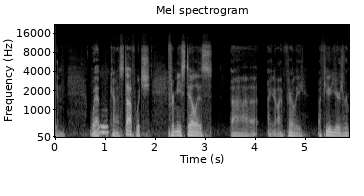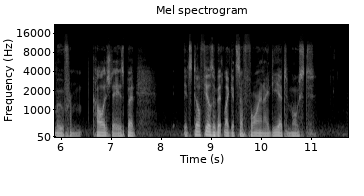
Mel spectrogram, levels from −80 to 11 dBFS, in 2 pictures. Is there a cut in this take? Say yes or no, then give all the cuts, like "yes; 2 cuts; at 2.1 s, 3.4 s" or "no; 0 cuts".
yes; 1 cut; at 2.3 s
